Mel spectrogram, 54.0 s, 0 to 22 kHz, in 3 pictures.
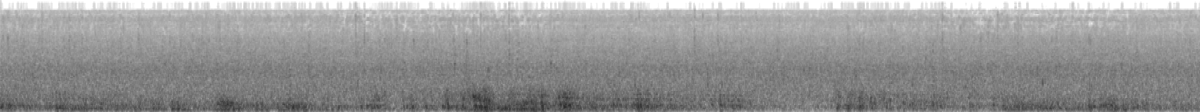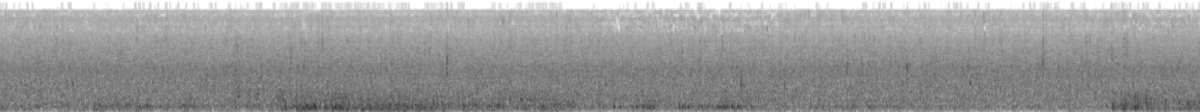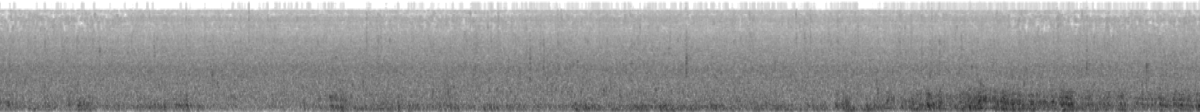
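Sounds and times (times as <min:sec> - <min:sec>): rolling thunder: 0:00.0 - 0:18.5, 0:19.3 - 0:29.4, 0:40.0 - 0:54.0
heavy rain: 0:00.0 - 0:54.0.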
